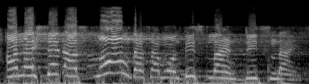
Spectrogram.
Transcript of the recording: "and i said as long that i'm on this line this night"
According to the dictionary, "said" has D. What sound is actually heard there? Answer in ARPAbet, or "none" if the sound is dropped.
D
